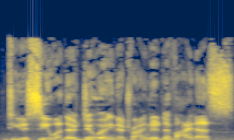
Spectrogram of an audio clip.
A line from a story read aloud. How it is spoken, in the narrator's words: Vretkrag, he yells out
